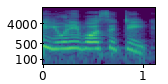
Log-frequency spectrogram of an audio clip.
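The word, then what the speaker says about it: university: यहां भी देखिए यू है तो हम यहां पर प्रोडक्ट से एन का यूज कर देंगे क्योंकि यू हमारा वोवेल्स होता है बट इसका साउंड आ रहा है यूनिवर्सिटी य का साउंड आ रहा है और य हमारा कंसोनेंट होता है यानी कि एन का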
